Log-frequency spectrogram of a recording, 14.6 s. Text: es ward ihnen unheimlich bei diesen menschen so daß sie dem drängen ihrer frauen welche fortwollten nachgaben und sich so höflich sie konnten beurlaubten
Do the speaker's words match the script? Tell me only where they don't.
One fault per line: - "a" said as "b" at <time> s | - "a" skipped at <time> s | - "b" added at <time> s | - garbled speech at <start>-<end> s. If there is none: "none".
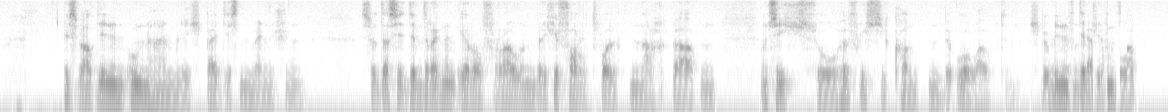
- garbled speech at 12.9-14.2 s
